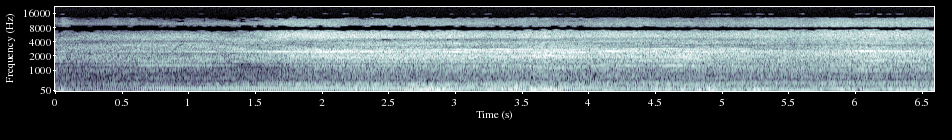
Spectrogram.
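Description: Pickup truck engine running steadily, a low even rumble.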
